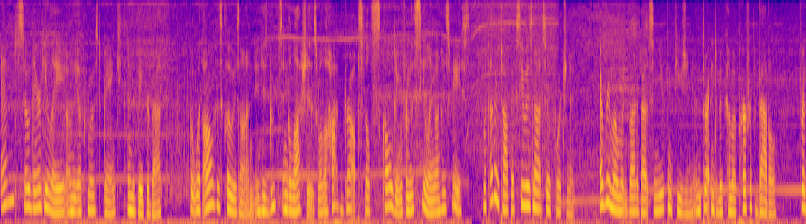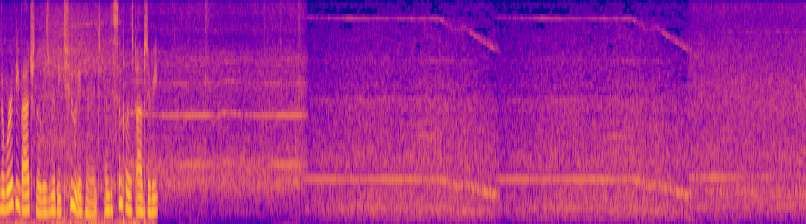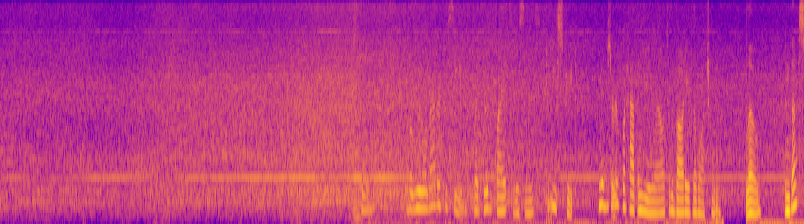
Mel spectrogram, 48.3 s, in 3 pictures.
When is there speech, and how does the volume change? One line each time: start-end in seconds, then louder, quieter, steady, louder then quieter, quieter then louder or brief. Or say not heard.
0.0-19.3 steady
39.2-39.7 brief
40.4-48.2 louder.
